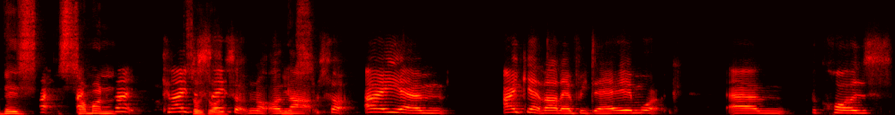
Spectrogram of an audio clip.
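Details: Real stammering (stuttering) in an adult woman who stammers; she says her stammer comes out particularly when interviewing on camera.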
